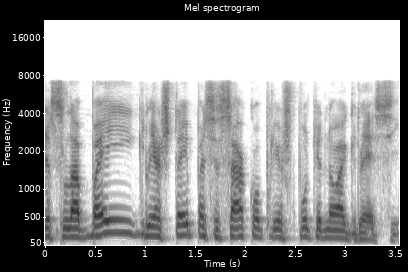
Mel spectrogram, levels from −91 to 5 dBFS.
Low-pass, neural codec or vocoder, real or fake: 7.2 kHz; none; real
